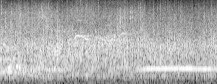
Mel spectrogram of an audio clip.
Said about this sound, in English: Do you hear me? Give God a hand clap if he ever cleans you up.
